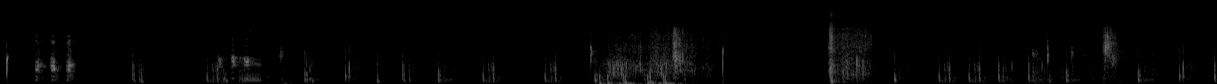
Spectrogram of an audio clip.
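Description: Minecraft chickens give short, scattered clucks, mixed with footstep-like bursts and other game noises, with pauses of quiet between the sounds.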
